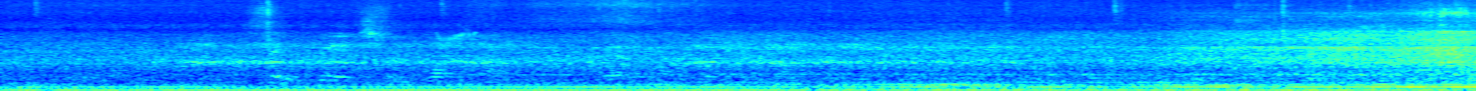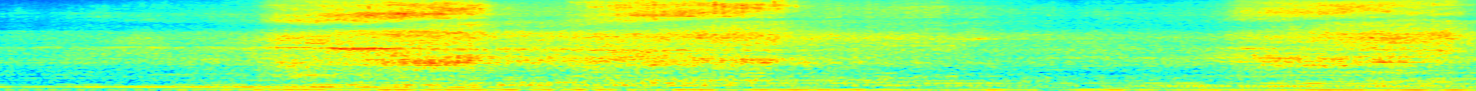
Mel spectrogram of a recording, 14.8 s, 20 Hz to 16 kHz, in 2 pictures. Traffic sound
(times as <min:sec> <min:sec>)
0:03.6 0:14.7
